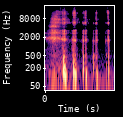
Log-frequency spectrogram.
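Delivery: a little laugh at his shyness; hushed giggle. Acted. Teasing the shy listener.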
